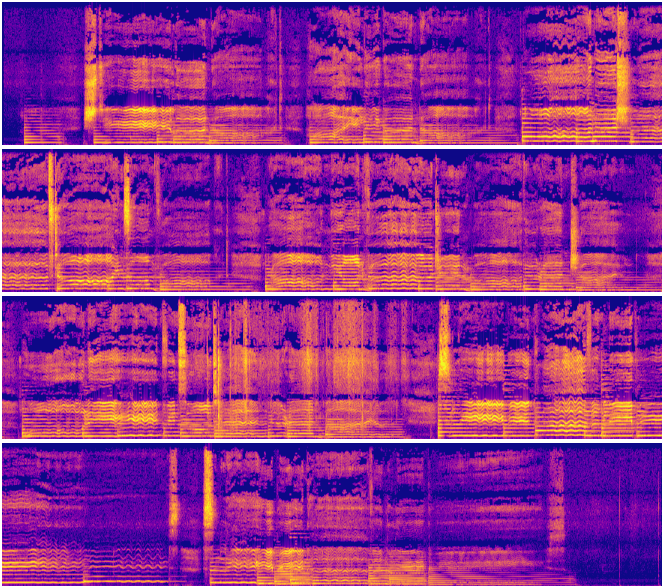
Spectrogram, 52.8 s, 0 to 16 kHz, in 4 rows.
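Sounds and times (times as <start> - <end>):
soprano singing a carol: 0.5 - 34.5, 35.1 - 51.1.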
